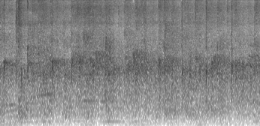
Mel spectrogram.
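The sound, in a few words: classroom applause for classmates who finished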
